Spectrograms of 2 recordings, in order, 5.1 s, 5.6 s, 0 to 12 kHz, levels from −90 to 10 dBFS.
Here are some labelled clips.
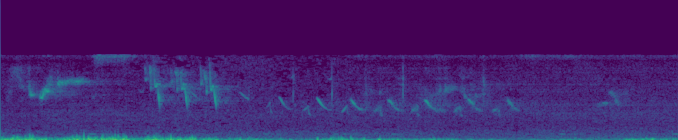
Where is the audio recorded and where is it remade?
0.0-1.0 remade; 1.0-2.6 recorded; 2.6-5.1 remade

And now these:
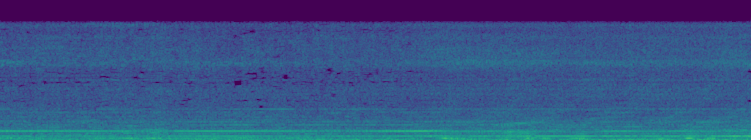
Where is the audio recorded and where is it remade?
0.0-3.1 recorded; 3.1-5.6 remade

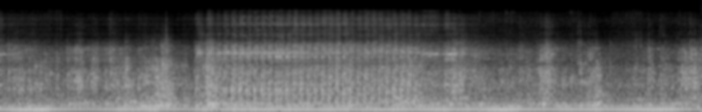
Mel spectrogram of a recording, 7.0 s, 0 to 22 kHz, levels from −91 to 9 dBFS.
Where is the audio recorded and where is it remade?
0.0-2.2 remade; 2.2-2.8 recorded; 2.8-4.8 remade; 4.8-7.0 recorded

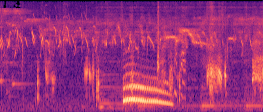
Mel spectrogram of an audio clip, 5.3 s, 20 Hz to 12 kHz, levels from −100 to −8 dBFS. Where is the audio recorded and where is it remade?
0.0-1.9 recorded; 1.9-5.3 remade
